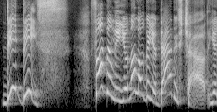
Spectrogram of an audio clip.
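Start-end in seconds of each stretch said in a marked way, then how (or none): 0.0-1.3 disowning dad. Retold or imitated. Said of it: "your dad says to your mom".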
